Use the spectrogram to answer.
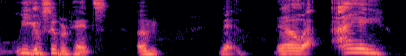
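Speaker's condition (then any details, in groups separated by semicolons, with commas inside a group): Cerebral palsy; affects all muscles; able to speak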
